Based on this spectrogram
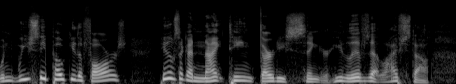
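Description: In a Mississippi accent, a man talks at a very fast pace with a dark, mellow tone, fairly high pitch and very wide pitch swings. The recording is very clean with a silent background and a dry, close sound with no echo. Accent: US Southern (Mississippi). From Mississippi Delta (Indianola). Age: 30s. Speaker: podcast host. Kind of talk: casual chat. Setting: in a converted bank venue downtown.

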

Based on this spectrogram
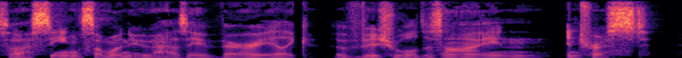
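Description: In a dry, close recording with no echo, a man speaks with a very deep, low pitch and fairly even intonation. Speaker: podcast host. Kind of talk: casual interview chat.

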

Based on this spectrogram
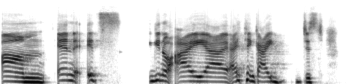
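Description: A woman speaks with a fairly high pitch. Her tone is bright and sharp. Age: 20s. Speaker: running podcast co-host and coach. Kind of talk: casual chat.

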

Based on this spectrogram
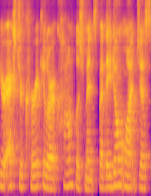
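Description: A woman with an American accent speaks at a fairly low pitch, somewhat breathy, with ordinary pitch variation. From Indiana. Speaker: college application essay coach. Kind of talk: radio interview.

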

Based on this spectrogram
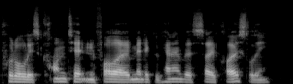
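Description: Against a quiet background, a man talks with an Australian accent. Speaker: health podcast host. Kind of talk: interview.

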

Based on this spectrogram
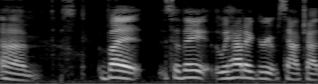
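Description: With vocal fry and fairly even intonation, a woman speaks. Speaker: podcast co-host, newcomer stage actor. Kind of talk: casual chat. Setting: recording in a closet.

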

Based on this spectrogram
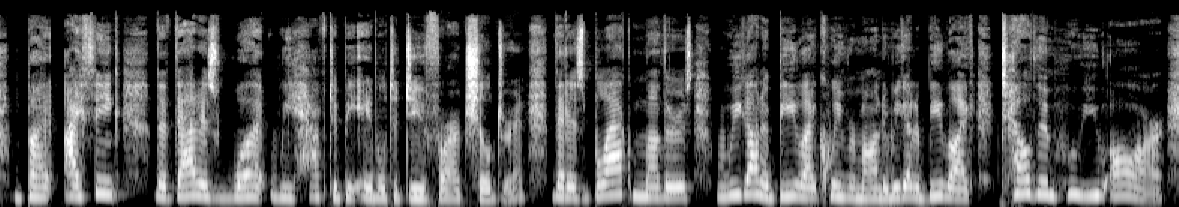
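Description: A woman with an American accent speaks at a moderate pace and medium pitch. Her intonation is fairly even and her loudness very even. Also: very clean recording, silent background. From rural US Midwest. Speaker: podcast host. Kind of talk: personal monologue. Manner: halting.

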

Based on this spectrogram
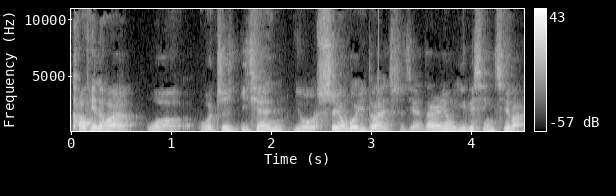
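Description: Dark and mellow in tone, a man's fairly high voice moves through very wide pitch swings. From China, Wuxi (Jiangsu). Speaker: software engineer and framework author. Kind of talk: technical interview chat. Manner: animated.

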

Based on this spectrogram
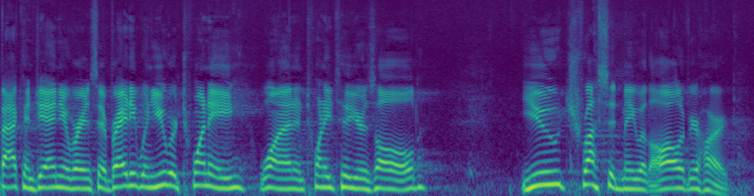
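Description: A man with a Southern US accent talks at a moderate pace in a high pitch, with ordinary pitch variation and very even loudness. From US South. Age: 50s. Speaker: guest pastor. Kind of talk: sermon. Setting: church. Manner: animated.

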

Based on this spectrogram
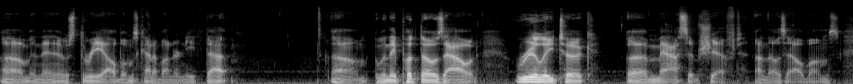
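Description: With an Upper Midwest accent, a man speaks at a very deep, low pitch and a moderate pace, with ordinary pitch variation. His voice shows vocal fry and big swings in loudness. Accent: Upper Midwest American. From northern Michigan. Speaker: music fan, father. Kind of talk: casual chat.

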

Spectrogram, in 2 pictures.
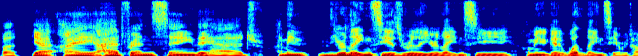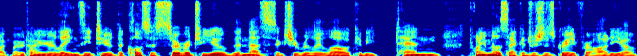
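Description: Speaking very fast in a Western Canadian accent, a man has a dark, mellow tone, medium pitch and fairly even intonation, with a dry, close sound and no echo. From Canada, Vancouver (west coast). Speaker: software developer. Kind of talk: casual interview chat.

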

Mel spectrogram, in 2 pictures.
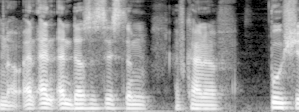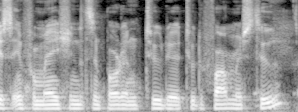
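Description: On a very clean recording with a silent background, a man with a Dutch accent speaks at a fairly quick pace, fairly low in pitch, with fairly even intonation. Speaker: podcast host. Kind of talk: interview. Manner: halting.

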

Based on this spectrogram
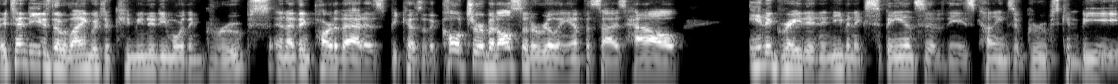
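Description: With a General American accent, a man talks at a moderate pace in an unremarkable speaking voice against a quiet background. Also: medium pitch for a man, ordinary pitch variation. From US, Washington D.C. area. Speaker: theology professor. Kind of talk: interview conversation.

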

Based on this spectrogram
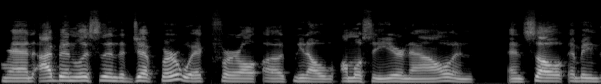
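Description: Recorded with a dry, close sound and no echo, a man speaks at a moderate pace in a fairly high pitch with fairly even intonation. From Central Florida. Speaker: crypto newcomer. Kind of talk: presentation. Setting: remote call. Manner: halting.

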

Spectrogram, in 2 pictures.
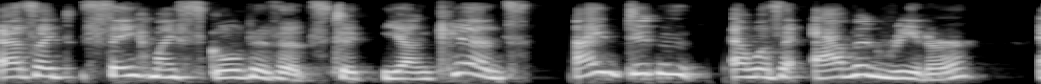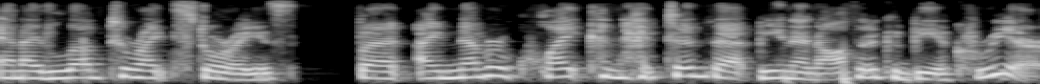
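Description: A somewhat breathy woman with an American accent and very even loudness. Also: fairly high pitch for a woman, lively intonation, moderate pace. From California. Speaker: children's book author. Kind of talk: interview.

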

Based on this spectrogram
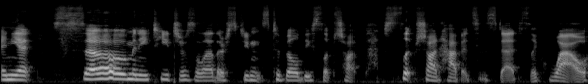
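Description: Talking at a moderate pace with an American accent, a woman uses a medium pitch and ordinary pitch variation, with big swings in loudness. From US Midwest, Indiana. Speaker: homeschooling mother, education graduate. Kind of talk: casual chat.

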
